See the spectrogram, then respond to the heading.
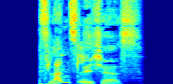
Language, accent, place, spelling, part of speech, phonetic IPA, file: German, Germany, Berlin, pflanzliches, adjective, [ˈp͡flant͡slɪçəs], De-pflanzliches.ogg
- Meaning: strong/mixed nominative/accusative neuter singular of pflanzlich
